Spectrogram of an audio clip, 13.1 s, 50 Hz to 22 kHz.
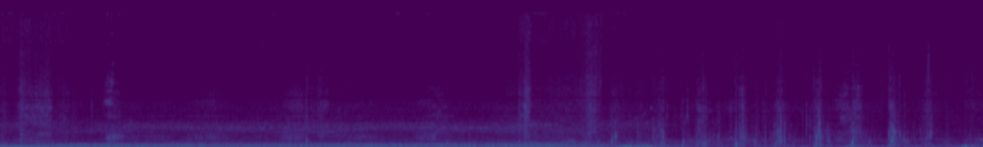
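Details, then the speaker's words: Diesel heater newly installed under driver's seat of 2017+ VW Crafter/MAN TGE, fed from main fuel tank, after first burn warms up: steady even hum, constant low tone, no knocking or rattles; working normally. "Oh, lovely. And that's it. She's working."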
